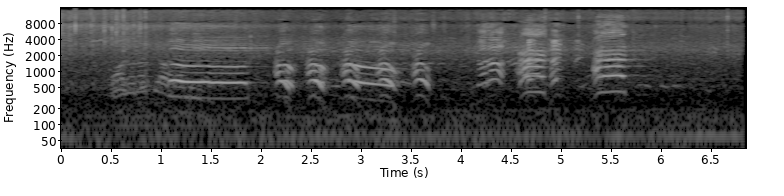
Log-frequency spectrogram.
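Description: Men shout and call out loudly outdoors.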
